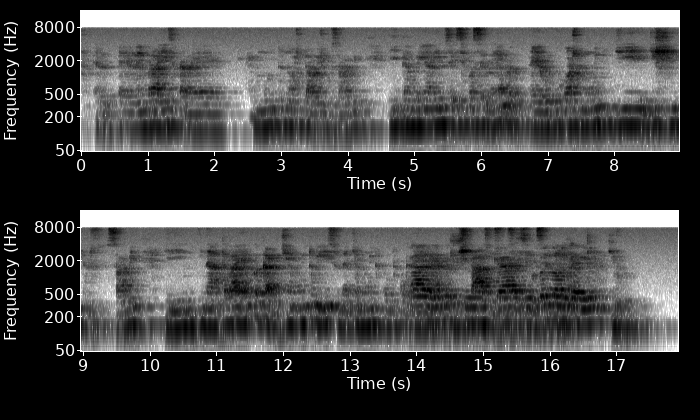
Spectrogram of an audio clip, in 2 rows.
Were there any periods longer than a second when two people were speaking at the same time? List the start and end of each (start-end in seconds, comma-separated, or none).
13.8-16.4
